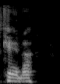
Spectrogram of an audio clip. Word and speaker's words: Kena: But yeah, of course, we're going to be talking about, again, to get that vocal SEO, depending on how you're pronouncing it, Kena, Kena, or Kena. I believe it's Kena, Bridge of Spirits, which we'll jump into.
